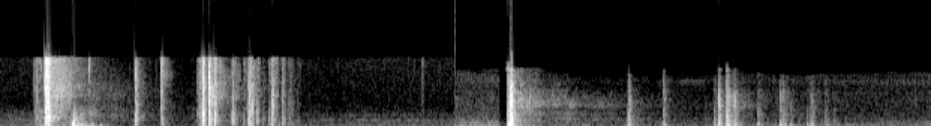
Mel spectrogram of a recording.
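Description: LG G Flex smartphone hitting asphalt face-down in a drop test: sharp clacks and rattling as the phone strikes and bounces, with a cluster of hits in the first few seconds, one loud crack about seven seconds in, and a few lighter taps after it.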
